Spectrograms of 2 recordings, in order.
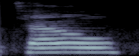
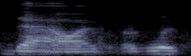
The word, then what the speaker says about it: Tao: But he's talking about how it says the Tao, or the Tao, excuse me, it's pronounced Tao.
